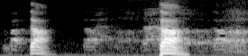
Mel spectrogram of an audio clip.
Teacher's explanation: Kan ada angin keluar, tapi tidak terlalu kuat. Kuatnya ketika dia sudah sukun, mati.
